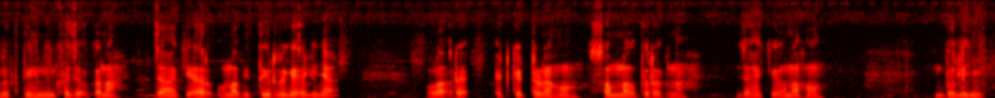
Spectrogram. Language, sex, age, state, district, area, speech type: Santali, male, 45-60, Odisha, Mayurbhanj, rural, spontaneous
